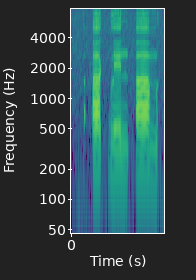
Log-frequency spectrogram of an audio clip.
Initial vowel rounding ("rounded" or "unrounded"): unrounded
